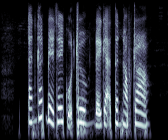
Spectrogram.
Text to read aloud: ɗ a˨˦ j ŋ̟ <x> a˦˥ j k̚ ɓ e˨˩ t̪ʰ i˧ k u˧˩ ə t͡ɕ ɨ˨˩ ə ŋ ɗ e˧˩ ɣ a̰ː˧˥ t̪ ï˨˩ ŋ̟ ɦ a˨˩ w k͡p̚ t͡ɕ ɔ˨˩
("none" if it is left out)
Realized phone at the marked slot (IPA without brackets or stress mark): k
